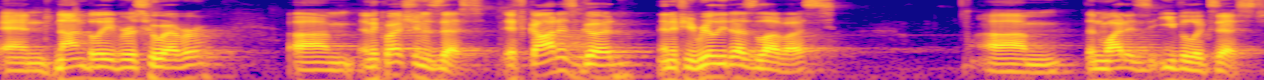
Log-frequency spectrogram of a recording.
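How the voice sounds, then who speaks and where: A man with an American accent has an ordinary speaking voice at medium pitch. He talks at a moderate pace with ordinary pitch variation. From United States. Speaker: chapel speaker. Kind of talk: informal chapel talk. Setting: morning chapel gathering. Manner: casual, with frequent fillers.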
